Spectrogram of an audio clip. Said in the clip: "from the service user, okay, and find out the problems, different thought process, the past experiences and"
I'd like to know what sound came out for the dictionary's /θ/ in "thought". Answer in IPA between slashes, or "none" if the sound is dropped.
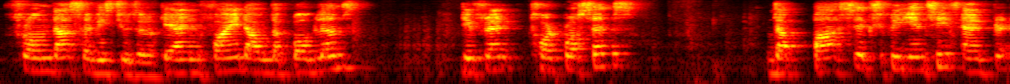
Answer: /t/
